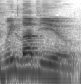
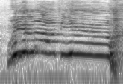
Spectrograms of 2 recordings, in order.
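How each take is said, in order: First: Said in the usual way. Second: Very high, loud, drawn-out mock scream; slow, piercingly high fangirl shriek, hammed-up. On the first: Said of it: "literally the way she writes it is". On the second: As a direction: imitate an adoring fan screaming from the back. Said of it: "this woman just screaming".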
